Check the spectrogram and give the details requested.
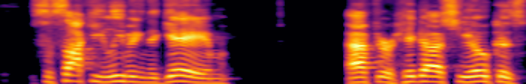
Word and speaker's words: Higashioka: Higashioka. They just call him Higgy, don't they? Or something like that. But yeah, he had a good game for the Rangers. Prior to Sasaki leaving the game, after Higashioka's 2 hits, there was nothing else happening for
